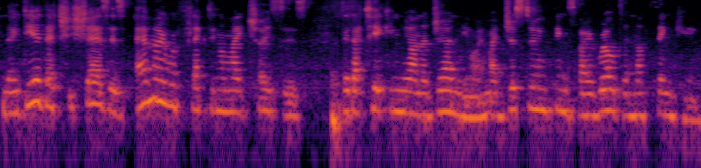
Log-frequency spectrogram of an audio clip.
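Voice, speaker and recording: A woman with a non-native accent speaks at a fairly quick pace over noticeable background noise. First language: not English. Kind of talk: recorded talk. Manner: halting.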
